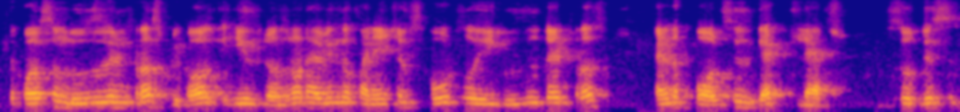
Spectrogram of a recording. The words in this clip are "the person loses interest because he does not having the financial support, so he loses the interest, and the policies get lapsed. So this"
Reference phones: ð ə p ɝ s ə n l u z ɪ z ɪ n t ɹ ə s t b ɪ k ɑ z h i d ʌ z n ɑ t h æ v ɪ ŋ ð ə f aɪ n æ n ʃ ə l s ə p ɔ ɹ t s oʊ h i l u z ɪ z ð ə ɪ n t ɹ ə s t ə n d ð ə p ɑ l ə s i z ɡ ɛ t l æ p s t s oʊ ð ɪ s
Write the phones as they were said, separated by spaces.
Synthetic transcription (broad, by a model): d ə p ɝ s ə n l u z ɪ z ɪ n t ɹ ə s t b ɪ k ɑ z h i d ʌ z n ɑ t h æ v ɪ ŋ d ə f aɪ n æ n ʃ ə l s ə p ɔ ɹ t s oʊ h i l u z ɪ z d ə ɪ n t ɹ ə s t ə n d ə p ɑ l ə s i z ɡ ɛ t l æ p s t s oʊ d ɪ s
